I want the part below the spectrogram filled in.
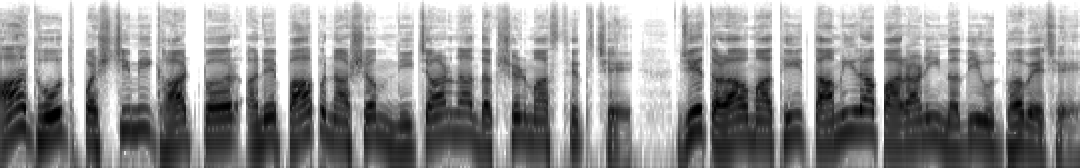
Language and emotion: Gujarati, neutral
